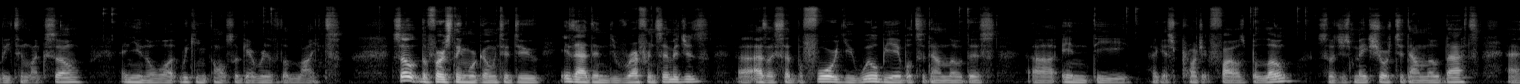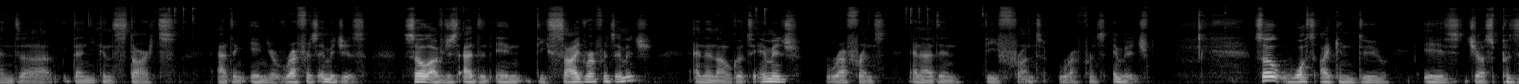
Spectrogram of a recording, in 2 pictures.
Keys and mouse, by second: 2.2 x, 3.4-12.0 drag, 5.2 right click, 7.2 shift+a, 10.3 right drag, 11.3 right click, 21.6 shift+a, 21.9-24.6 drag.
